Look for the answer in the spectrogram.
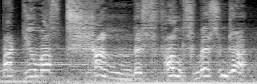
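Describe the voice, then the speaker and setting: A fiery demagogue in a video game. The high, sweeping voice preaches slowly and grandly to followers, with music behind it. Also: male voice, animated, fairly bright tone, exaggerated voice. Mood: solemn, preaching. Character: fiery male cult leader, pompous demagogue. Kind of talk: video game speech acting.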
